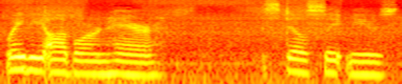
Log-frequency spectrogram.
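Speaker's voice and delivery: usual speaking voice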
